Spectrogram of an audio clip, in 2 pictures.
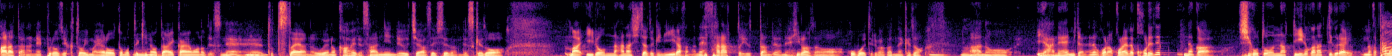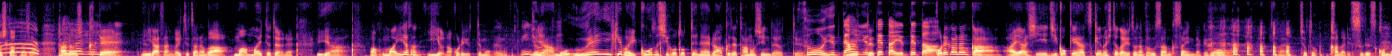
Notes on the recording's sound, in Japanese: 初の公開収録！今回も昨年の11月30日に行われた公開収録の続きです。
